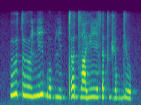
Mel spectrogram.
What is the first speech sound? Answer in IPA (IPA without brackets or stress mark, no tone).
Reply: ɯ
